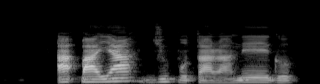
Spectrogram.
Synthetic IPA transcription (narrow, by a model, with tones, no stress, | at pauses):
a˨k͡pa˨ja˦d͡ʒu˦pʊ˨ta̰˨ɾa̰˨ne˦ɡo˦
